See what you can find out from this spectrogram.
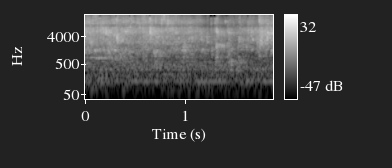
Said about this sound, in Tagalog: maghuhugas na rin ako ng mukha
